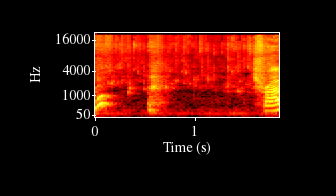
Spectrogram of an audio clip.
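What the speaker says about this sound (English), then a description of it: "just let the water drain for a little bit" Water drains and splashes from a papermaking mould in short bursts, separated by near silence. A voice speaks at the end.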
